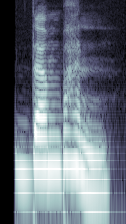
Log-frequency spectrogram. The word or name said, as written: दंभन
